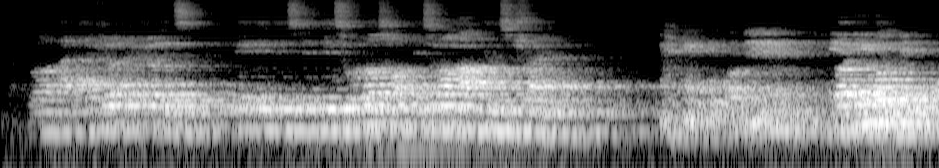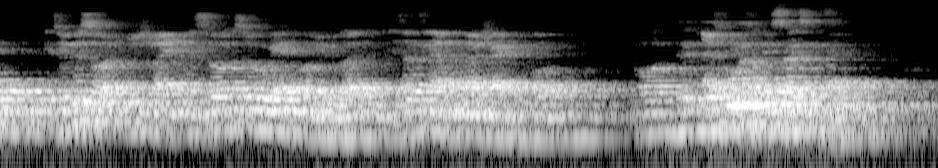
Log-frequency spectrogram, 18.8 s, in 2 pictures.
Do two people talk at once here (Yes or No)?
Yes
